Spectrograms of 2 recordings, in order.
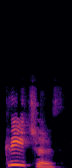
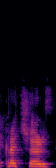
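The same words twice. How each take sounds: First: Said in the usual way. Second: "creatures" with a short e, like "cretchers"; wrong short vowel. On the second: Shown as a demonstration. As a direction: say "creatures" as KRETCH-erz, first vowel as in "treasures". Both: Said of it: "I cannot say creatures".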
